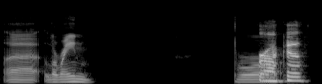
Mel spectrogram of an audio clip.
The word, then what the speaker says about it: Lorraine Bracco: And did I say that right? For some reason, it still doesn't sound right. It doesn't matter. Anyways. – Yeah, Lorraine Bracco. Yep.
